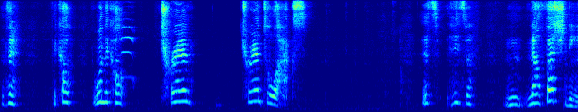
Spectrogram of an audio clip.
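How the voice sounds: In a put-on character voice, the speaker talks at a slow pace with lively intonation and long, frequent pauses. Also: man, extremely high pitch for a man.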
